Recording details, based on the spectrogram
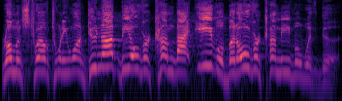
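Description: Bright-voiced preaching man. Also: extremely high pitch, animated, moderate pace. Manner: swings from quiet to loud, shouted preaching. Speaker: pastor. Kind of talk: sermon.

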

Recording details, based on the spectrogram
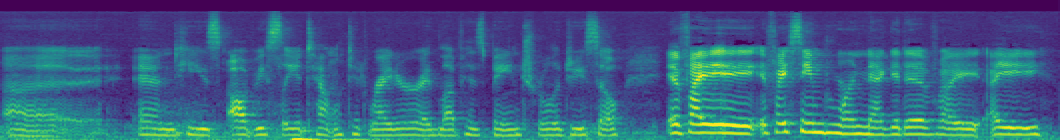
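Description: A woman's voice: lowish voice, steady tone, a little slow, fairly bright tone, a little hiss or hum. A woman co-hosting a podcast in a casual fan-chat style. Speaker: podcast co-host.

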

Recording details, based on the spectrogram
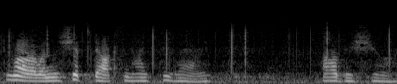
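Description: An actress playing a wistful, gentle stepmother with a secret, in a halting, earnest old-time radio drama style. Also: low voice, background noise, natural voice. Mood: earnest, hesitant. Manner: halting, hesitant, softly earnest. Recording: muffled old radio recording, music behind.

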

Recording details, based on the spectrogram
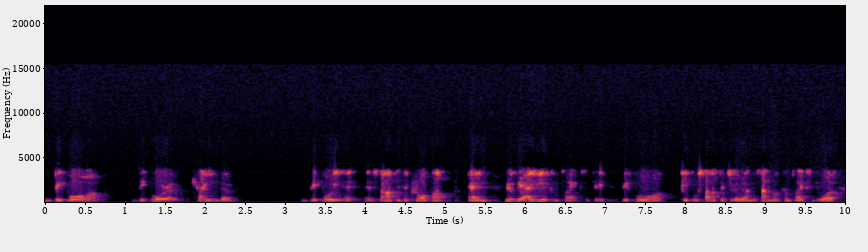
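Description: A man as a podcast guest in casual interview talk, hesitant with many fillers and restarts, his voice croaky. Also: mid-range voice. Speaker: podcast guest, investment researcher. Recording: tinny phone-like line.

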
